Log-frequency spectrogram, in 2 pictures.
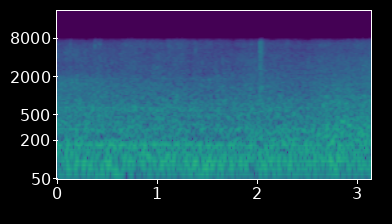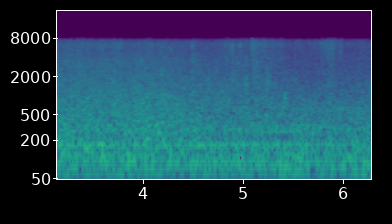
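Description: A boat's engine drones steadily under a wash of waves and water. Wind buffets the microphone.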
